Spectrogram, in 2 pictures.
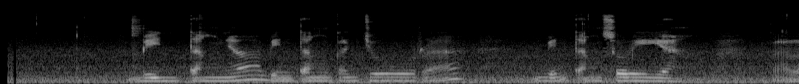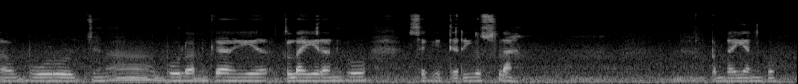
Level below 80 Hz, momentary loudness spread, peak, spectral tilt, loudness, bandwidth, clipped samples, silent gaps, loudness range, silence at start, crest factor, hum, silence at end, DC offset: -52 dBFS; 16 LU; -8 dBFS; -5 dB/octave; -28 LUFS; 11.5 kHz; under 0.1%; none; 6 LU; 0.05 s; 22 dB; none; 0 s; under 0.1%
